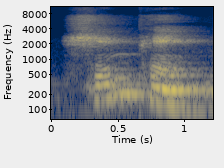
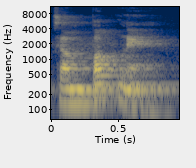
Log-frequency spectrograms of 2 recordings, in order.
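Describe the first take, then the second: First: Champagne said as sham-pain with sh; right way champagne. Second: Champagne with a hard ch or t start; wrong way champagne. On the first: Teacher modelling champagne with sh, correct way. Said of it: "You have to say champagne". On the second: Teacher showing the wrong champagne, hard start. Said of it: "not champagne". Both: Shown as a demonstration.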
